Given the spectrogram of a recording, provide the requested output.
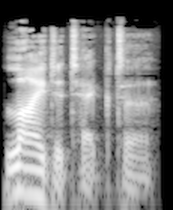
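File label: "lie-detector", British English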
